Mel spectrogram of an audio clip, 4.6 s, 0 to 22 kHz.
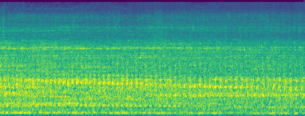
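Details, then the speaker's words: Electric BMW 320E conversion, Siemens motor on Scott Drive controller, after fixing a bad pin in the Siemens connector: steady, even mid-pitched hum with no knocks or grinding; motor spins up smoothly though turning in reverse. "finally got the Scott drive connected and turning the motor turned out it was a bad pin in this Siemens connector but now at least it spins up smoothly"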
